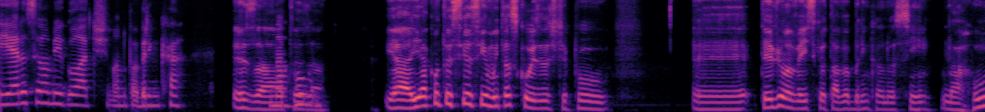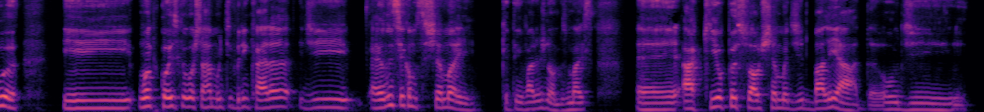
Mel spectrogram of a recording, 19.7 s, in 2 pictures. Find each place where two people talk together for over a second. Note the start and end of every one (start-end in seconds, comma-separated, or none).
none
